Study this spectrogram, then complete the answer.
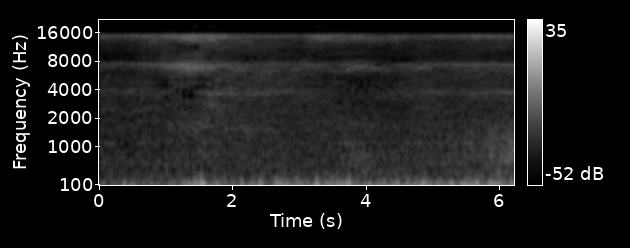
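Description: A Hubsan H501S quadcopter drone hovers at night in wind, giving a steady, moderately loud motor and propeller drone with a low rumble that holds without pause.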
